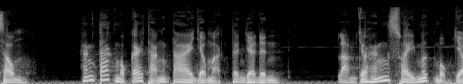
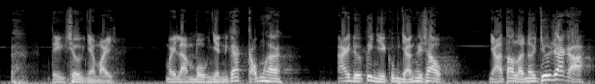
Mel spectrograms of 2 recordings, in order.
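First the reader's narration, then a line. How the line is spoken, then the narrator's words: Angry shout. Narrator (Vietnamese): Hắn quát lên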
